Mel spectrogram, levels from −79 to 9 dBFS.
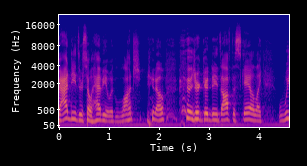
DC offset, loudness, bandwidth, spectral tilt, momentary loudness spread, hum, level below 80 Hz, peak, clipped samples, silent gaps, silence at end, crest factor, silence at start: under 0.1%; -29 LUFS; over 20 kHz; -4.5 dB/octave; 12 LU; none; -54 dBFS; -8 dBFS; under 0.1%; none; 0 s; 20 dB; 0 s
